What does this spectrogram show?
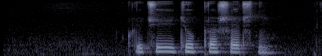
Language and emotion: Russian, neutral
